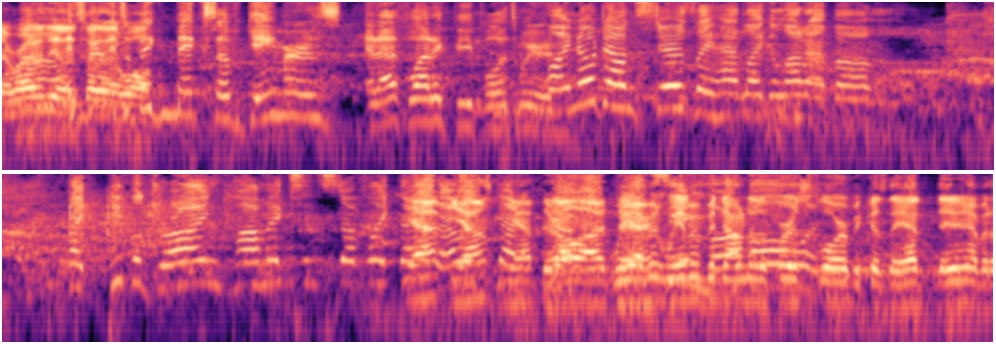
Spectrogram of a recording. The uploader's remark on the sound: The Caffeinated Creators take the Midwest Gaming Classic by storm! Podcast episode LIVE at the convention!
